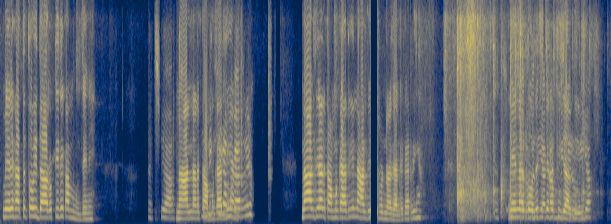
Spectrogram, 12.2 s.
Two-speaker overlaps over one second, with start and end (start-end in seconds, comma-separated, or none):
10.2-11.7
